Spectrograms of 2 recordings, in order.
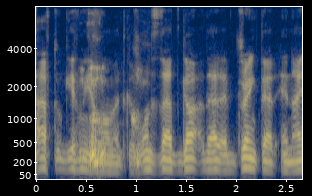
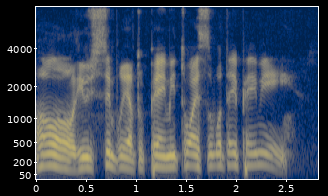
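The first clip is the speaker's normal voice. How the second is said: put-on French accent, higher, impish voice; 5 semitones higher than usual. Voicing the imp refusing a bribe: french imp voice. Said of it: "Oh, you're French".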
